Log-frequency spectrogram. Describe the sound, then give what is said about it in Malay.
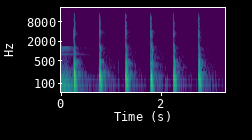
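Six sharp, evenly spaced knocks on a window, about two per second, quiet, with no voices and near silence between the taps. “Dia kata, Kak, dia main tingkap kak Dia ketuk-ketuk tingkap kak”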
